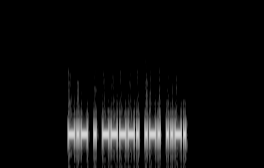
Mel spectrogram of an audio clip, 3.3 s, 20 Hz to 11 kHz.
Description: Morse code, heard as a keyed tone, about 43 wpm, 700 Hz. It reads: KE9RF
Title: USA Call Signs - 5 Characters - 3x Character Spacing - 45wpm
